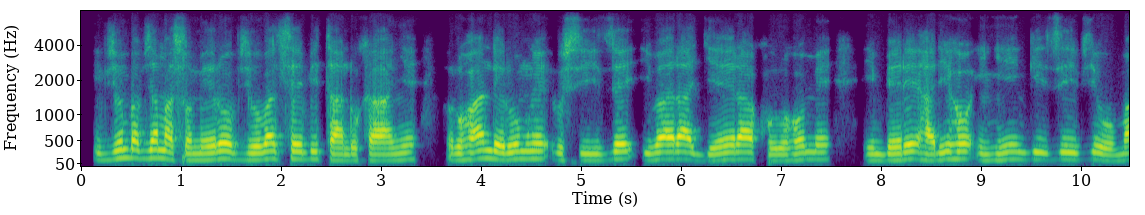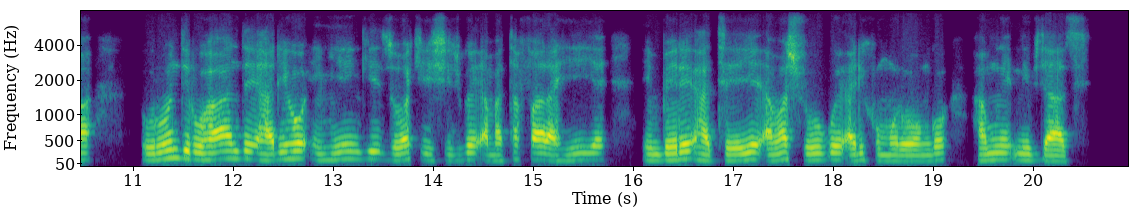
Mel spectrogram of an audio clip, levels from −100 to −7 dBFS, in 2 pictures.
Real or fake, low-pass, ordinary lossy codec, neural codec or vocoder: real; 7.2 kHz; Opus, 16 kbps; none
